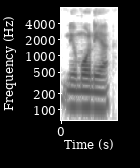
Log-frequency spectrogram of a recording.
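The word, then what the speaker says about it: pneumonia: দেবে তারপরে যেমন কি নিউমোনিয়া বানান দিবে সেটা পি দিয়ে শুরু হয় নিউমোনিয়া ঠিক আছে নিউমোনিয়া যেমন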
